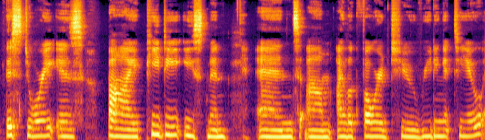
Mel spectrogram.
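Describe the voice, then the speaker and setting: A woman teacher leading a read-aloud storytime for young children, speaking deliberately and directly to them. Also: on the low side, pushed and bright.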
